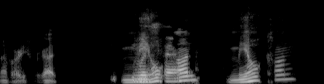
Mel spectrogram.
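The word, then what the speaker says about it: Michoacán: Miocon. It's a Spanish, or it's a place in Mexico. Oh, Michoacan. Miocon. I don't spell know. it again. Michoacan. Michoacan.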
